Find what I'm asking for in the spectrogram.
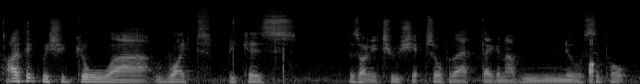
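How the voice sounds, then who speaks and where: A man's voice: lowish voice, fairly even intonation, normal speed, noisy background. A man in his thirties with a Welsh valleys accent, chatting casually and jokily on a gaming livestream, swearing freely. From South Wales valleys. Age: 30s. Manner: sweary, jokey. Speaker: live streamer and gaming video maker. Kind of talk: casual banter and game advice on a livestream.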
